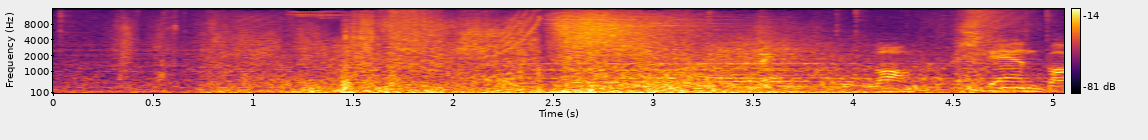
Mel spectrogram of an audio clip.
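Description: A magical whoosh sweeps through and fades.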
